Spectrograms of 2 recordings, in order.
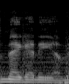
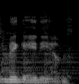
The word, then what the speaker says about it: Meganium: I have to say it like that so I can make it clear that's Mega, not making it sound, but nobody says Meganium. It's Meganium.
